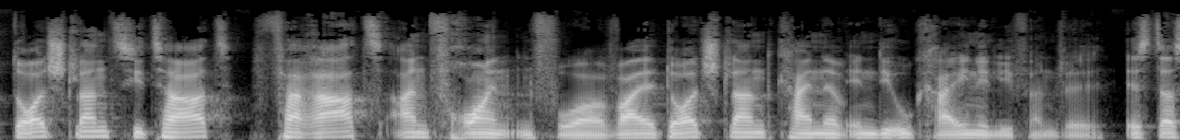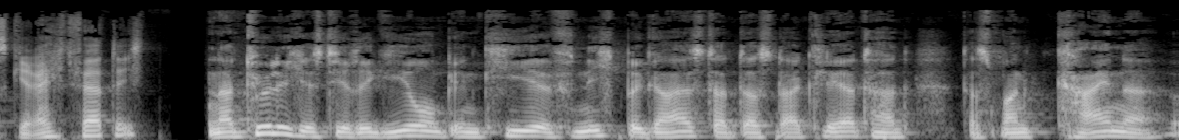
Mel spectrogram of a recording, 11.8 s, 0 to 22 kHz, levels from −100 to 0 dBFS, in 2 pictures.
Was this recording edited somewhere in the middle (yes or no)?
yes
